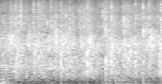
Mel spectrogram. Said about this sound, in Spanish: ¿Alguien puede dar un aplauso fuerte al Señor?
